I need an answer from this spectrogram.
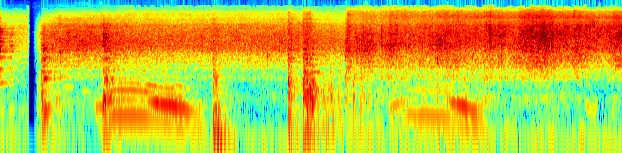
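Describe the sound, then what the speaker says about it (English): Steady sizzling of beef sausage frying in a pan, loud and continuous, with a few clinks and stirring scrapes breaking through. "Let it sizzle."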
